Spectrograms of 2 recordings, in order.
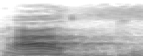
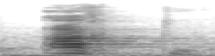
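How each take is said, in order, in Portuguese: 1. Não há som de k antes do t. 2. Há um som de k antes do t.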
